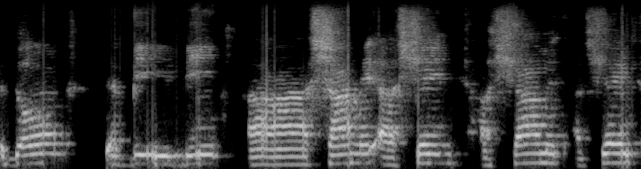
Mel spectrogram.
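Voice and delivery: slow, broken, stuck repeating ashamed, ashamed; halting, ashamed reading. Shown as a demonstration. Teacher demonstrating an over-careful learner, halting and stuck. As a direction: stammer over each syllable like a nervous reader. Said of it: "imagine se eu fosse ler aqui".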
